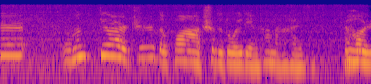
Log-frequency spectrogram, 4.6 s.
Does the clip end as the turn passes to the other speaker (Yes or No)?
No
